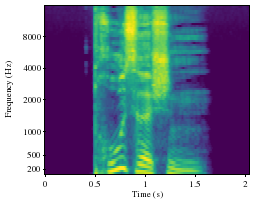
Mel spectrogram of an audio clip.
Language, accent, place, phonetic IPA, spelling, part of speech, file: German, Germany, Berlin, [ˈpʁuːsɪʃn̩], prußischen, adjective, De-prußischen.ogg
- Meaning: inflection of prußisch: 1. strong genitive masculine/neuter singular 2. weak/mixed genitive/dative all-gender singular 3. strong/weak/mixed accusative masculine singular 4. strong dative plural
